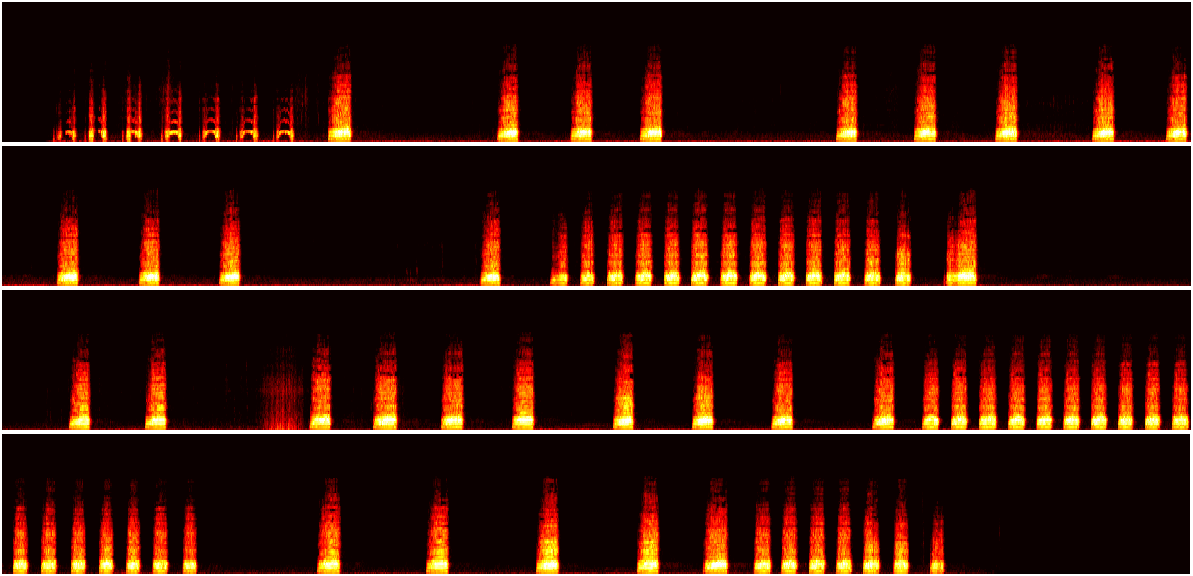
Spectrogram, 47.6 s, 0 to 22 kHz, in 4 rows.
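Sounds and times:
duck quacking: 0.5 - 3.6, 4.9 - 6.7, 8.3 - 10.2, 10.9 - 14.4, 16.7 - 22.4, 24.4 - 25.5, 26.8 - 29.2, 29.9 - 31.8, 32.5 - 37.7, 38.8 - 39.2, 39.9 - 40.3, 41.0 - 41.4, 42.0 - 45.2.

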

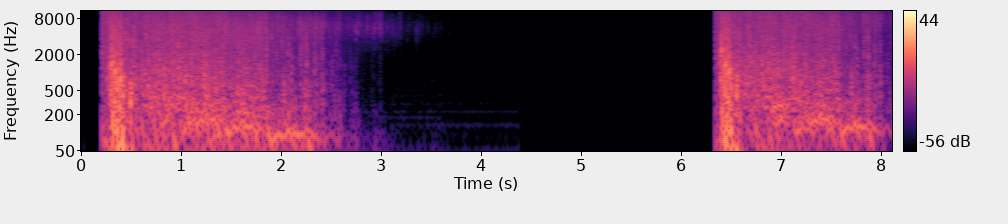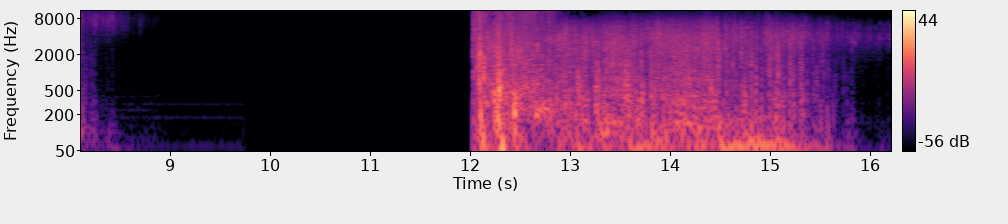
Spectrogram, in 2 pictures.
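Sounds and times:
rocks tumbling in a landslide: 0.2 - 3.4, 6.4 - 8.6, 12.0 - 16.2.

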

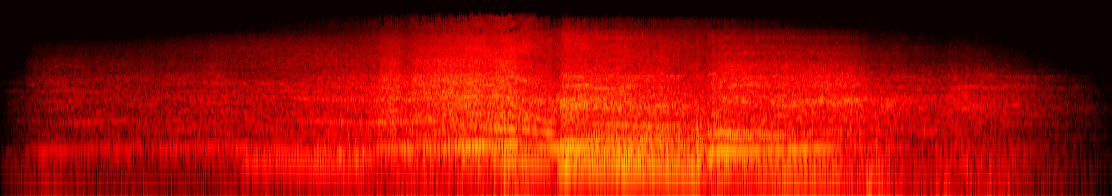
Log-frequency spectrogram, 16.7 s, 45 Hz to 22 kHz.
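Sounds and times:
car passing by fast: 0.7 - 15.8.

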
